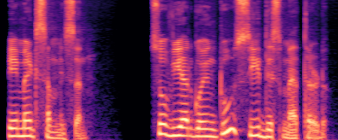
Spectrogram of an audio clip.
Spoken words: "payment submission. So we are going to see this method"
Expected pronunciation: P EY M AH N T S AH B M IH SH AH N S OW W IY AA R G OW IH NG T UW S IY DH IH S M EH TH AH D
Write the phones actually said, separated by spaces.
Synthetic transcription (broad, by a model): P EY M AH N T S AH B M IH S AH N S OW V IY AA R G OW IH NG T UW S IY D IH S M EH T AH D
